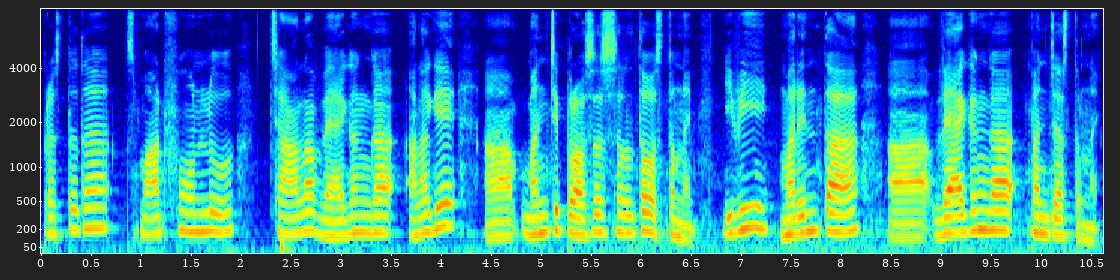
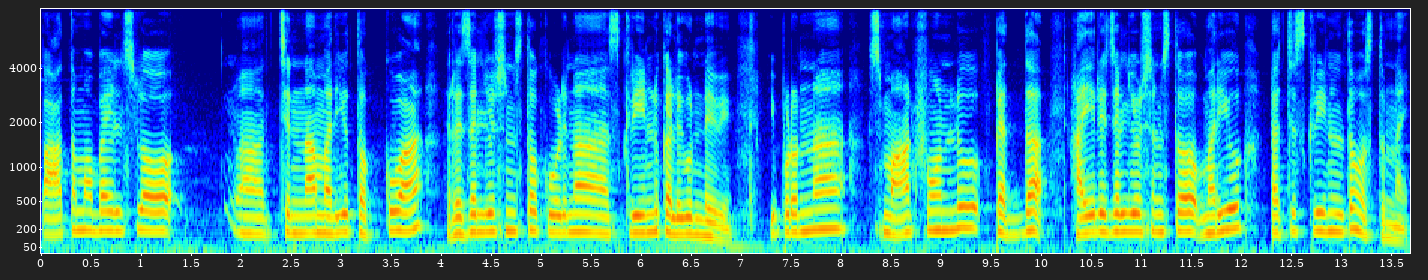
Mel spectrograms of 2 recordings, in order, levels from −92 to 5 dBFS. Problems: none marked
